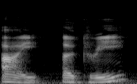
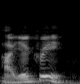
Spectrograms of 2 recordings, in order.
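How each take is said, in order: First: The two words are said separately, without a glide. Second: A y sound links the two words together. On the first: "instead of I agree" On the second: "you inevitably add this y to say I agree"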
